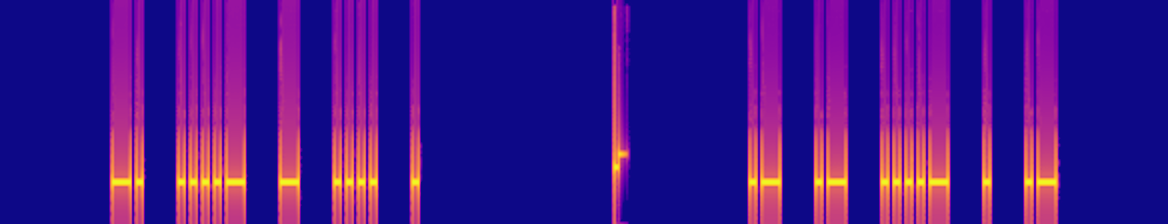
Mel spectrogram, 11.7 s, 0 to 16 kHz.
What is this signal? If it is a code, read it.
Morse code, heard as a keyed tone, about 20 wpm, spaced as for 15 wpm, 700 Hz. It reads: N4THE AA4EA
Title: 062 Lesson 11g - Letter h - Call Signs 20wpm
